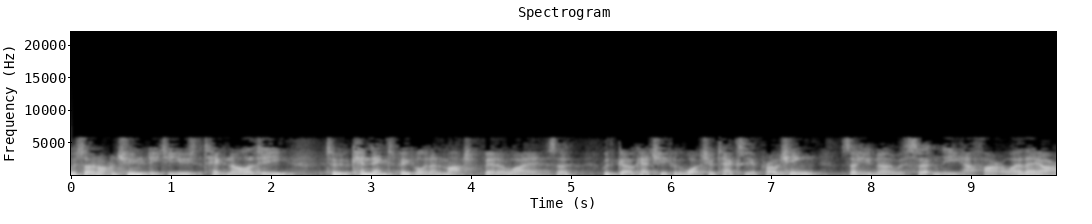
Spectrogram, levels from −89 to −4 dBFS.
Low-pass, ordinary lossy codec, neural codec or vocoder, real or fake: 7.2 kHz; MP3, 24 kbps; codec, 16 kHz in and 24 kHz out, 0.9 kbps, LongCat-Audio-Codec, fine tuned four codebook decoder; fake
